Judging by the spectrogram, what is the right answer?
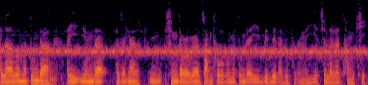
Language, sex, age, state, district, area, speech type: Manipuri, male, 18-30, Manipur, Thoubal, rural, spontaneous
